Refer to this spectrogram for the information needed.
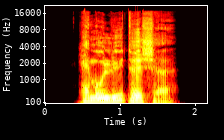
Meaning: inflection of hämolytisch: 1. strong/mixed nominative/accusative feminine singular 2. strong nominative/accusative plural 3. weak nominative all-gender singular
- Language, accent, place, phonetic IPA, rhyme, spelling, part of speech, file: German, Germany, Berlin, [hɛmoˈlyːtɪʃə], -yːtɪʃə, hämolytische, adjective, De-hämolytische.ogg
